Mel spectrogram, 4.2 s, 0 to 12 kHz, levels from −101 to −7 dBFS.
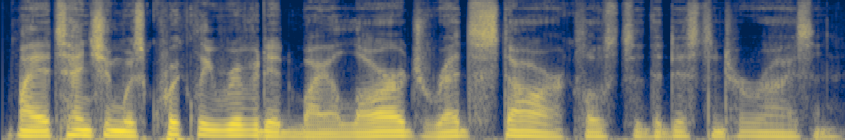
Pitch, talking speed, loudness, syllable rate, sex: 105 Hz, 215 wpm, -18 LUFS, 6.2 syllables/s, male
